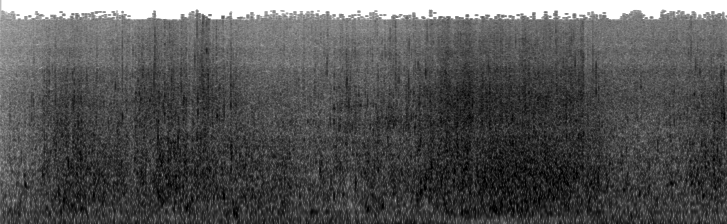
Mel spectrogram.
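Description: Sea waves splash and wash onto a shore in a continuous, fairly loud roar of surf with gentle swells, and no voices or other sounds.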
